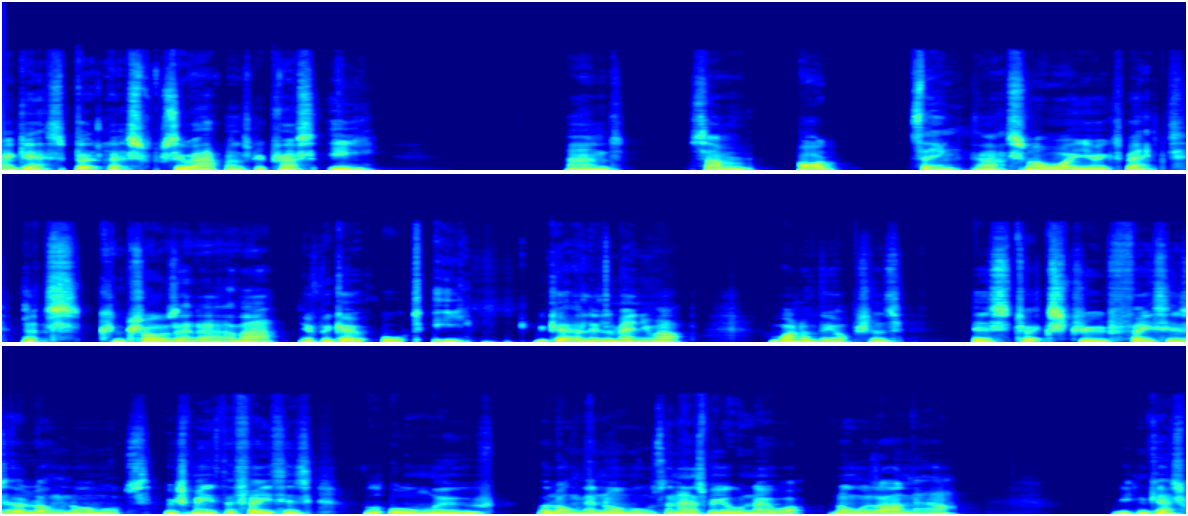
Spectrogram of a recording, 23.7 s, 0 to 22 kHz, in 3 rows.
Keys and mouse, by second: 2.3 e, 9.3 ctrl+z, 9.7 a, 11.1 alt+e.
